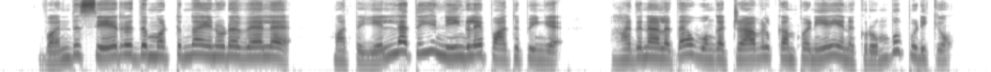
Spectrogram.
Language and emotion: Tamil, happy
